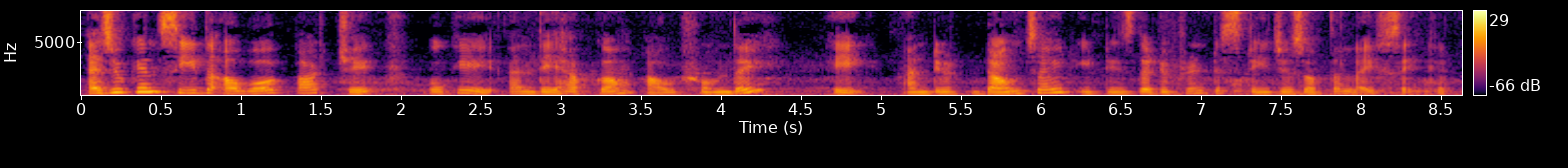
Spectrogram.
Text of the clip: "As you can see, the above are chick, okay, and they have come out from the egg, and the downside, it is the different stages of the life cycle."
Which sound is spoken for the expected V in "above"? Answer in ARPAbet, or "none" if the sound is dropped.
B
